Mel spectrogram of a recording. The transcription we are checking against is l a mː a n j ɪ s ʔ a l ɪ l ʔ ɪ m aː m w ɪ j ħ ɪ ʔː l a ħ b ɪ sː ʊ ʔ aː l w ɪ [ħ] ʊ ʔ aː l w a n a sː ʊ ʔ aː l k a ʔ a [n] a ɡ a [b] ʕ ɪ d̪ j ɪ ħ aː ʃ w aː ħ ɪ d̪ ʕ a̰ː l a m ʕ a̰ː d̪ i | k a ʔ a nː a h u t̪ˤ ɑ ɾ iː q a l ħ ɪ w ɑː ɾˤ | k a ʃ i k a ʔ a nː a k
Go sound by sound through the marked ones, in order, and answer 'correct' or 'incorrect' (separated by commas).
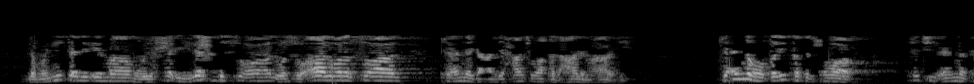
incorrect, incorrect, incorrect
